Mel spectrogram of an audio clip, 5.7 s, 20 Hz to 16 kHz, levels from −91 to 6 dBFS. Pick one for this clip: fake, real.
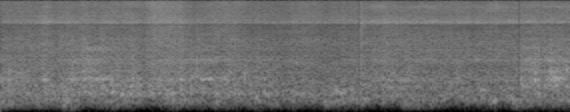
fake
